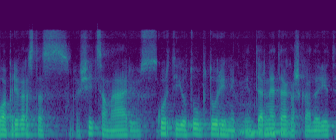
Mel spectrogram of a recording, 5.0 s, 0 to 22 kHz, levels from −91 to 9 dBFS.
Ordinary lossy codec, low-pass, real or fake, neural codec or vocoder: Opus, 32 kbps; 9.9 kHz; real; none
